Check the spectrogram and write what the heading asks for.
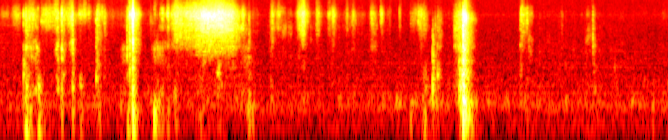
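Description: A stack of paper baseball trading cards being handled: cards sliding against each other in a short rustle about two seconds in, with scattered light clicks and sharp taps as the stack is set down and squared on the table, the loudest tap a little past halfway.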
